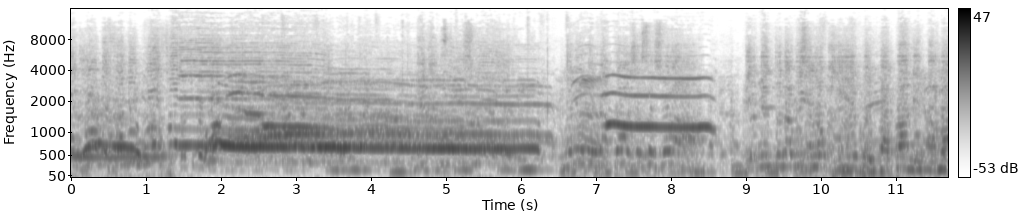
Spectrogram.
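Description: Crowd at a baptism and first communion celebration cheering, whooping and shouting loudly, with sustained voices rising and briefly dropping before a second burst of cheers, while music or singing carries underneath.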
